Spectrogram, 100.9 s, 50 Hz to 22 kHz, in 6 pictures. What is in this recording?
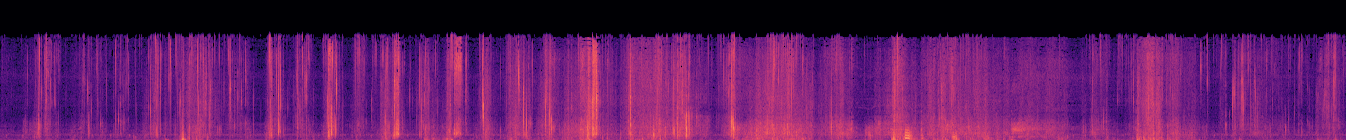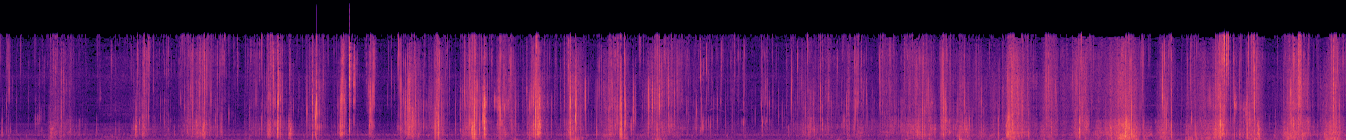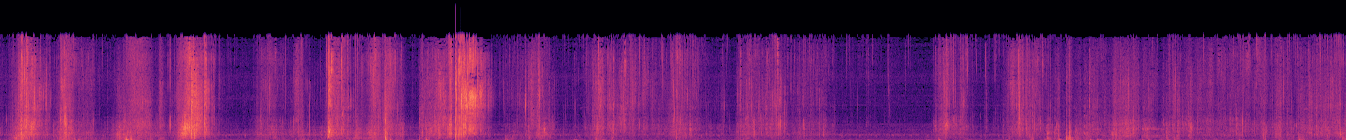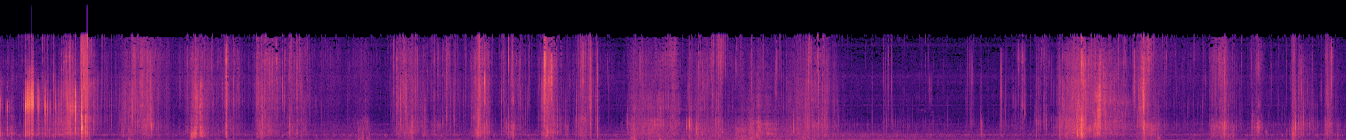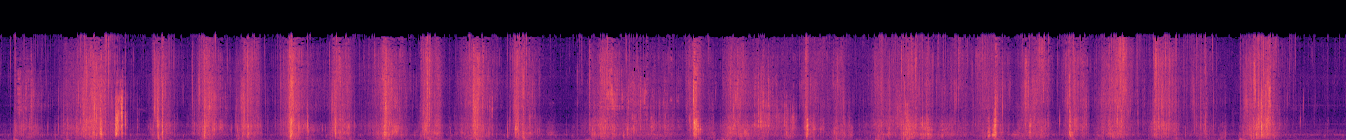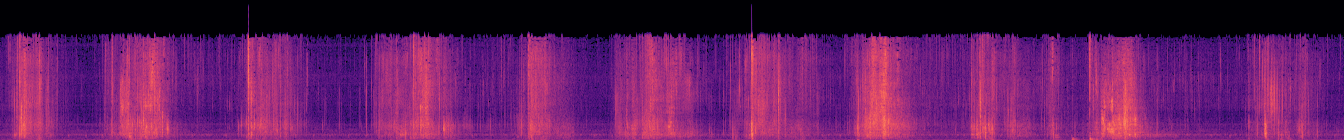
I recorded this sound back in 2007. This was made by smashing a few bananas onto a desk.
